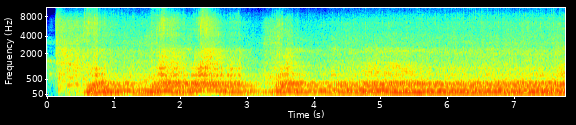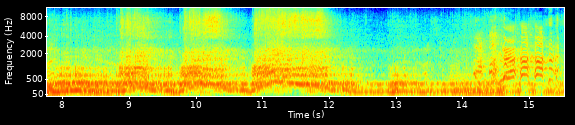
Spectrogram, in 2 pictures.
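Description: A BMW 1M with a V8 engine and X-pipe exhaust revs hard several times, its note rising and falling in loud, close sweeps over a rumbling idle, while people talk around it.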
